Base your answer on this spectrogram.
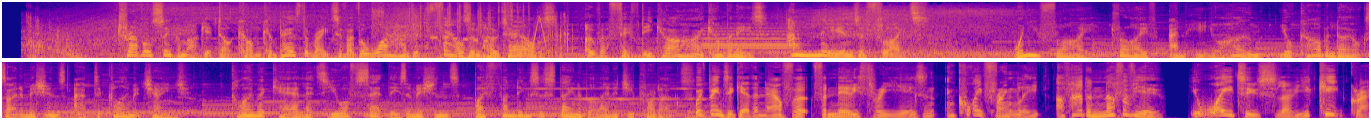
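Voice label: UK male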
